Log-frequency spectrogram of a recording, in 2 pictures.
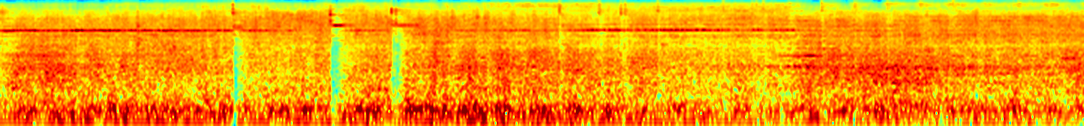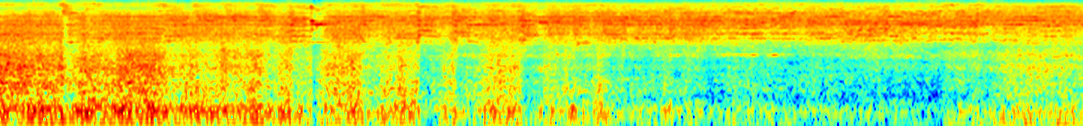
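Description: Freight cars of a long freight train rolling past close by: a steady rumble and hiss of steel wheels on rail, with occasional sharp knocks. A high, thin wheel squeal runs through about the first ten seconds.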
